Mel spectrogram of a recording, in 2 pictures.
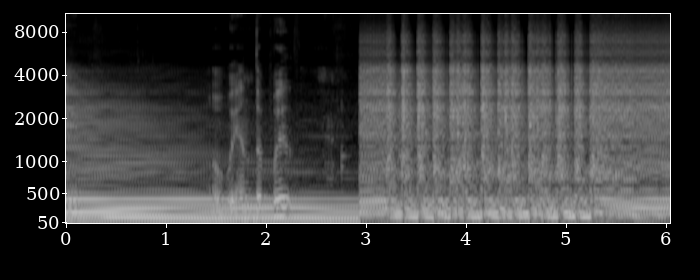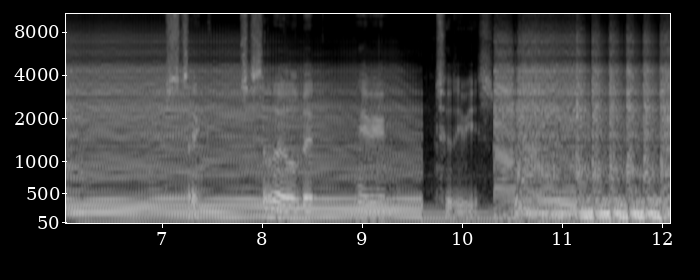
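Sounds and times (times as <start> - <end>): distorted electric guitar riff: 0.0 - 12.0.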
